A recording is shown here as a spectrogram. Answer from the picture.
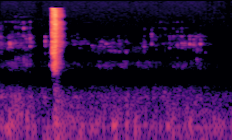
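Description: Near silence with a single brief, soft rasp about half a second in: acrylic-type yarn being tugged out of crochet stitches as an amigurumi piece is unravelled.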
